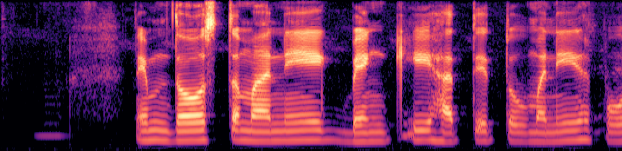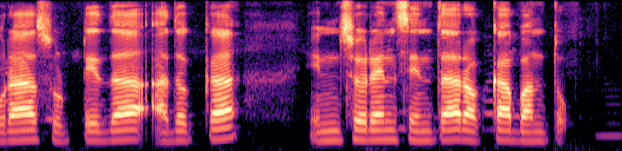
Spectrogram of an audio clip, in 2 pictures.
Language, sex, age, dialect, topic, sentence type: Kannada, male, 18-24, Northeastern, banking, statement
